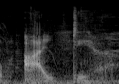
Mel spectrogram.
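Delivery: breathy whispered awful idea. A narrator's reading. Narrator hushes the Grinch's awful idea, whispered. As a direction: whisper it like a wicked secret.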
